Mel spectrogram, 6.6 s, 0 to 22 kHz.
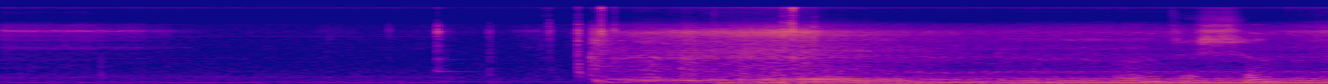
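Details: VAZ 2112 with StarLine A9 alarm that failed to start by key or autostart, starter relay fault: relay clicks, then engine cranks, catches at once and settles into steady idle; clean start.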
